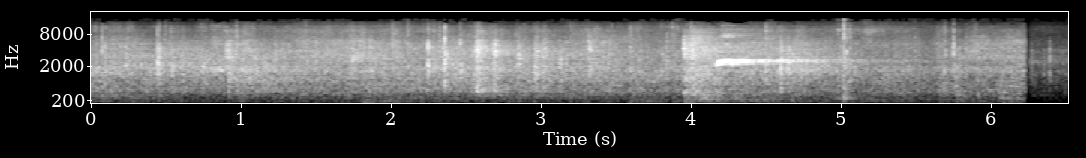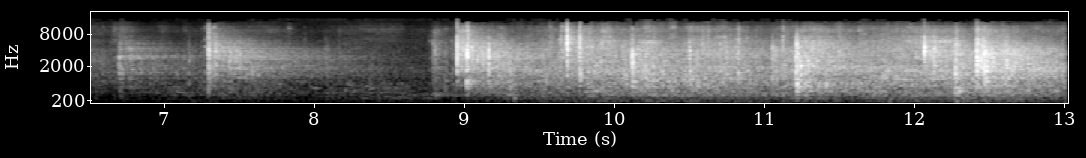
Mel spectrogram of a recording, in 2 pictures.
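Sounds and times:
skates scraping on ice: 0.0s - 13.0s
sticks and puck clacking: 0.0s - 13.0s.

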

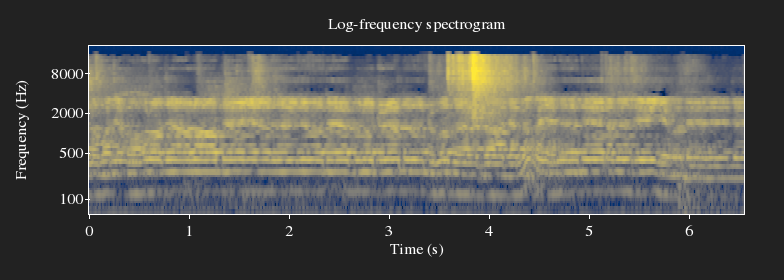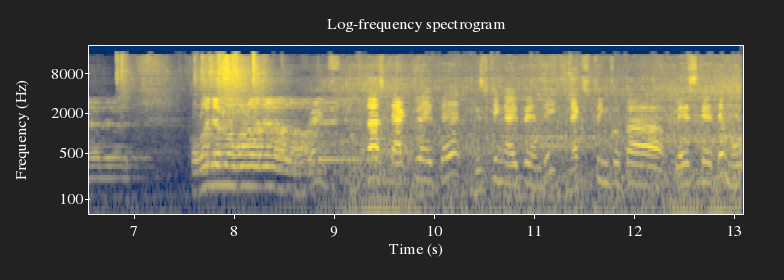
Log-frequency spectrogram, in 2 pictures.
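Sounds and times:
man chanting on held notes: 7.6s - 13.0s.

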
